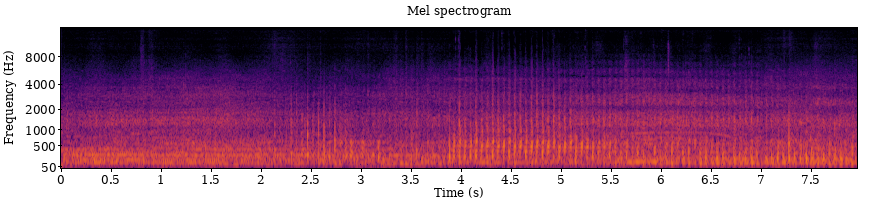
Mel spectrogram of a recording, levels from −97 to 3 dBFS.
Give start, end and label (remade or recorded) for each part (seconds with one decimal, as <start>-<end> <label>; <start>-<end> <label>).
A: 0.0-3.9 remade; 3.9-7.0 recorded; 7.0-8.0 remade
